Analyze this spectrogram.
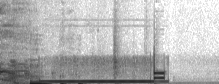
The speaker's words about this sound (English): Do you want me to call her on my phone? No. Siri, dial Kane's Chicken.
